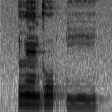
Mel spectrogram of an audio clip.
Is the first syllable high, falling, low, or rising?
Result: high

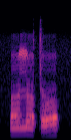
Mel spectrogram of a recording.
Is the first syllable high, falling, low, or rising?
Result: high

